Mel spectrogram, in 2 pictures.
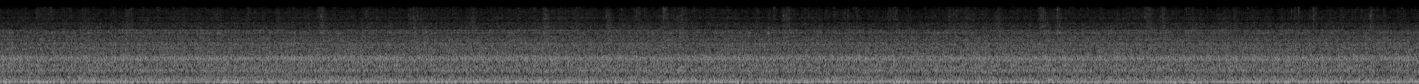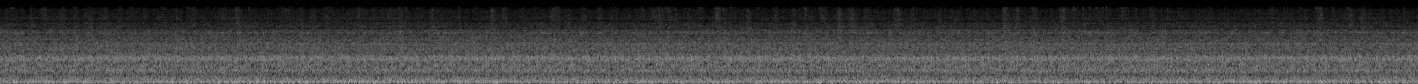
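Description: Diesel engine of a 2008 International WorkStar vacuum truck running steadily while its Vac-Con boom is worked, with a steady whine above the engine's low drone.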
